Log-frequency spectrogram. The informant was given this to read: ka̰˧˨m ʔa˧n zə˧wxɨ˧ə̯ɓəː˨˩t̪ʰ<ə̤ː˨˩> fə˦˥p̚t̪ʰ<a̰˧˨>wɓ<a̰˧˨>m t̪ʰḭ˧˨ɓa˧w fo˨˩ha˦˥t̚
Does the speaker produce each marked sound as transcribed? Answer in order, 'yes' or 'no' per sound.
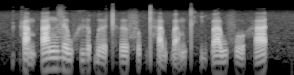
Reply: no, yes, no

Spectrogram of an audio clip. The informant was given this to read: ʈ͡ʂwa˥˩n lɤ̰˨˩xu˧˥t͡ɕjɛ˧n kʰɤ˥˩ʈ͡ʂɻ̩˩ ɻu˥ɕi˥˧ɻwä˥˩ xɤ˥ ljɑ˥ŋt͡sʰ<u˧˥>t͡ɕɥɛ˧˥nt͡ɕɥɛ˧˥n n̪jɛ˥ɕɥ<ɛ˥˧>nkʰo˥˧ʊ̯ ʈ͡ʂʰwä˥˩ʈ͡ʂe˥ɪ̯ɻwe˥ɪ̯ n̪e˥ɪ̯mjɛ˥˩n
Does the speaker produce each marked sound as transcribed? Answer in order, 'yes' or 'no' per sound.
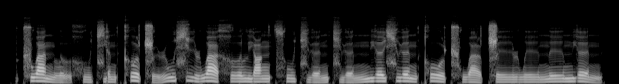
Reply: no, yes

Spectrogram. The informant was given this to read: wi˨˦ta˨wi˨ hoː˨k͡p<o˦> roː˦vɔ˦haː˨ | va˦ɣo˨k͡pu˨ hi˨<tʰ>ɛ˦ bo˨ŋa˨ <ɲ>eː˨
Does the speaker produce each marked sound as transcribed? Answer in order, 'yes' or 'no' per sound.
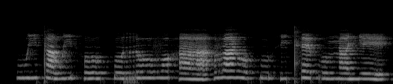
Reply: no, yes, yes

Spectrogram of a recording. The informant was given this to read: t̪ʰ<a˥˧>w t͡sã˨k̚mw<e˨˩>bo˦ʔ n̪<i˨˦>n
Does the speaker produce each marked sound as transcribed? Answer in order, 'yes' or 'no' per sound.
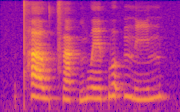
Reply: yes, no, yes

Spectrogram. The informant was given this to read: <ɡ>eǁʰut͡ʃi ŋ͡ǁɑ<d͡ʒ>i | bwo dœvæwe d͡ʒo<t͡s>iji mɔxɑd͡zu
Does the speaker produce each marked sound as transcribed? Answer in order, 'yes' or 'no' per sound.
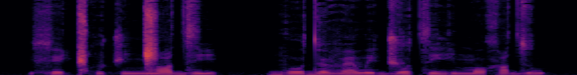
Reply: no, no, yes

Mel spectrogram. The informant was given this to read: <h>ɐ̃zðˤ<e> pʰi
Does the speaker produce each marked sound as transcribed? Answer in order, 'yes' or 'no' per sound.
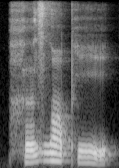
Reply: yes, yes

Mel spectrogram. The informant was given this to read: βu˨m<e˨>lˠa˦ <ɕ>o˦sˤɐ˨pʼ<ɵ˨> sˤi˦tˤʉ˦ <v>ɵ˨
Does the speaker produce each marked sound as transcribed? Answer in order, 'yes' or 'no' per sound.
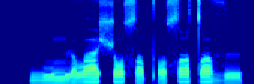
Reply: no, no, yes, yes

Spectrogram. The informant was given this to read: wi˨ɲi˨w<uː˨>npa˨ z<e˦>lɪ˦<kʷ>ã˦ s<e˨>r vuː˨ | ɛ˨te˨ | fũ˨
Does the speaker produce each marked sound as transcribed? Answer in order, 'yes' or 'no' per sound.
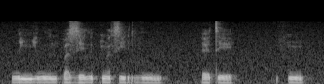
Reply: yes, yes, yes, no

